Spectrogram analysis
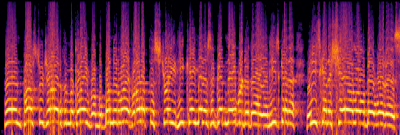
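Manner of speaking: host introduction voice. Retold or imitated.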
